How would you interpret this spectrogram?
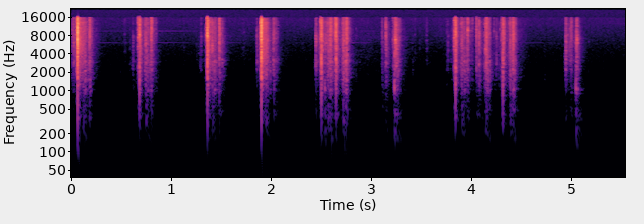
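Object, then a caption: Metal manual typewriter keys. White satin-gloved fingertips type on a large, heavy old Remington manual typewriter with a dark painted metal body and paper loaded. Sharp, bright metallic key clacks come in short irregular bursts, some single strikes and some quick clusters, with brief silent gaps between them. Each strike is dry and stops almost instantly, with no low rumble.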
